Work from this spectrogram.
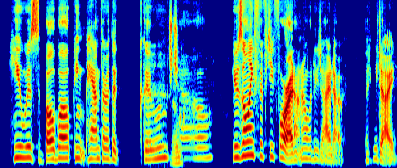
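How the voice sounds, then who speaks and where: At a moderate pace, a woman talks in a normal speaking voice with medium pitch. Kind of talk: podcast hosting.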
